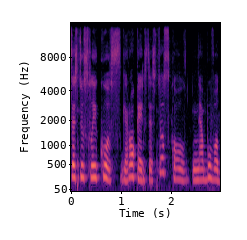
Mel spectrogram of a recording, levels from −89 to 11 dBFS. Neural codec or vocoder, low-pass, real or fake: none; 14.4 kHz; real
